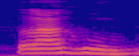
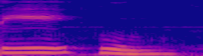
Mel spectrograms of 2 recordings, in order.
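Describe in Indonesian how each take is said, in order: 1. Vokal pertama adalah bunyi a terbuka. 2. Vokal pertama adalah bunyi i tertutup. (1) "lamnya dibaca la" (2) "bukan lihum"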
